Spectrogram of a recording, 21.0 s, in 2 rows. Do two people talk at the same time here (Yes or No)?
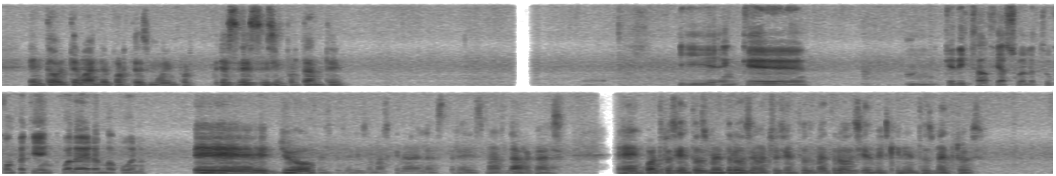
No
